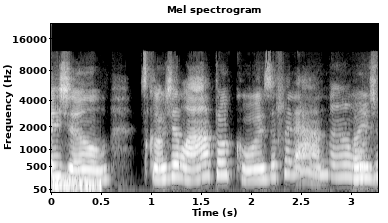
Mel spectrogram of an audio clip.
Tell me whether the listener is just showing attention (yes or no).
yes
